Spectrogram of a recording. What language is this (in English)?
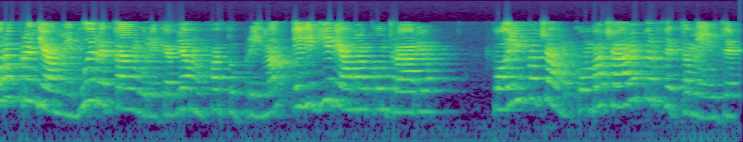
Italian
